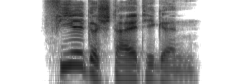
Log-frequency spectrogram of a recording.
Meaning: inflection of vielgestaltig: 1. strong genitive masculine/neuter singular 2. weak/mixed genitive/dative all-gender singular 3. strong/weak/mixed accusative masculine singular 4. strong dative plural
- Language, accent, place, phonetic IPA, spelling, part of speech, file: German, Germany, Berlin, [ˈfiːlɡəˌʃtaltɪɡn̩], vielgestaltigen, adjective, De-vielgestaltigen.ogg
